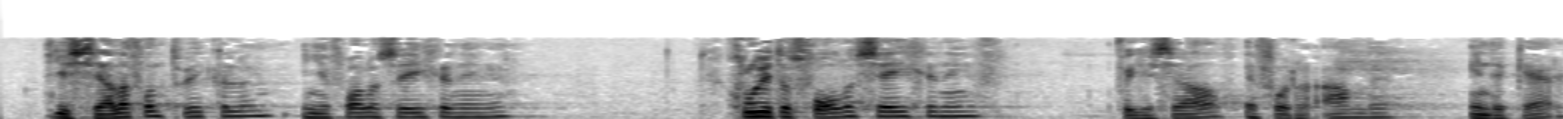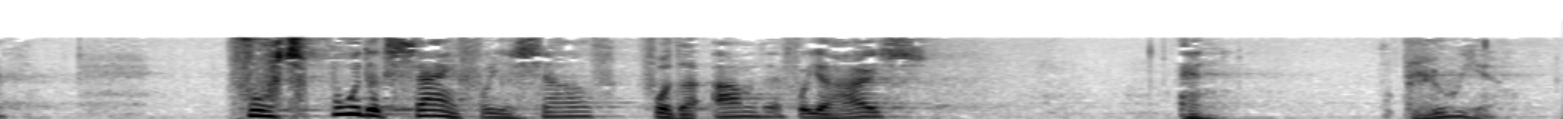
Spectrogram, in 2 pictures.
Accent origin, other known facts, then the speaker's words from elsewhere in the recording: Curaçao; now in Netherlands; het was een bloem die mij herinnerde aan mijn jeugd op Curaçao.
